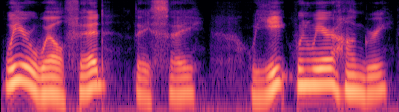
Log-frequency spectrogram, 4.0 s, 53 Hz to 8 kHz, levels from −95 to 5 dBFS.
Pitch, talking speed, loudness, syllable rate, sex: 150 Hz, 180 wpm, -17 LUFS, 4.6 syllables/s, male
